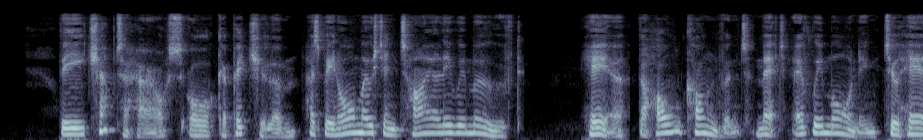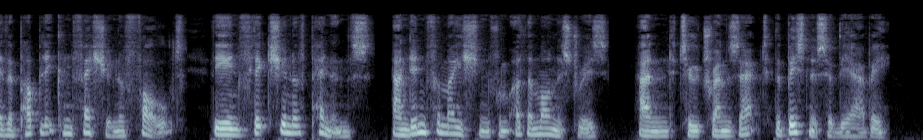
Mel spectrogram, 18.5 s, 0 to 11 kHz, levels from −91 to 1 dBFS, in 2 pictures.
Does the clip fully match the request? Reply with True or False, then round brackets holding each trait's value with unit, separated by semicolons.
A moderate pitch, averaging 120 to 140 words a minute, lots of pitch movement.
True (145 Hz; 135 wpm; 7.7 semitones)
